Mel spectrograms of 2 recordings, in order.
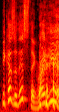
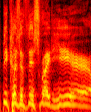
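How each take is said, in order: First: Pro wrestler voice. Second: Slow, booming wrestling promo growl; pro wrestler voice. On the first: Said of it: "That's a pro wrestler voice". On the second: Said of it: "Oh, what kind of voice was that?". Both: Acted.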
